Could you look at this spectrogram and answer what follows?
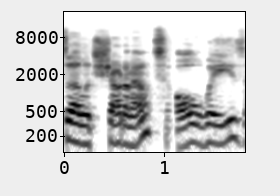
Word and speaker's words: Alvvays: let's shout them out always i believe they're always banned on um on all their socials and it's again it's spelled with two v's instead of a w so it's a l v a y s they're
